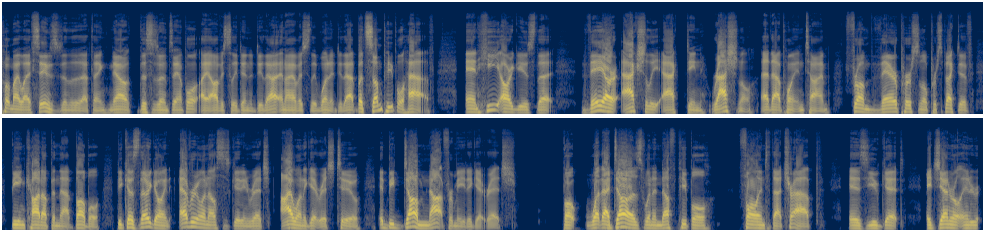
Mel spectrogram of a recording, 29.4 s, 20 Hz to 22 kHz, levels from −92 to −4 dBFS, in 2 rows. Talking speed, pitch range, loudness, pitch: 185 wpm, 90-115 Hz, -24 LUFS, 100 Hz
